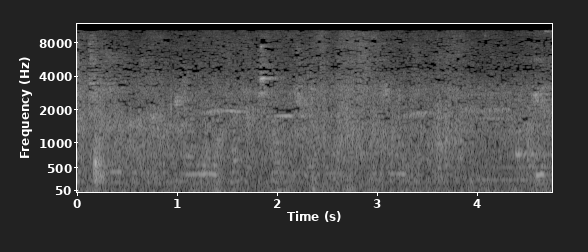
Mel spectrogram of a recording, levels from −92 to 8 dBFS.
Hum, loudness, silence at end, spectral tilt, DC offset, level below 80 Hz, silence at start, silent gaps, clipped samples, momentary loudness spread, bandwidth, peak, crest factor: none; -32 LUFS; 0 s; -1.5 dB/octave; under 0.1%; -56 dBFS; 0 s; none; under 0.1%; 6 LU; 11 kHz; -14 dBFS; 20 dB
